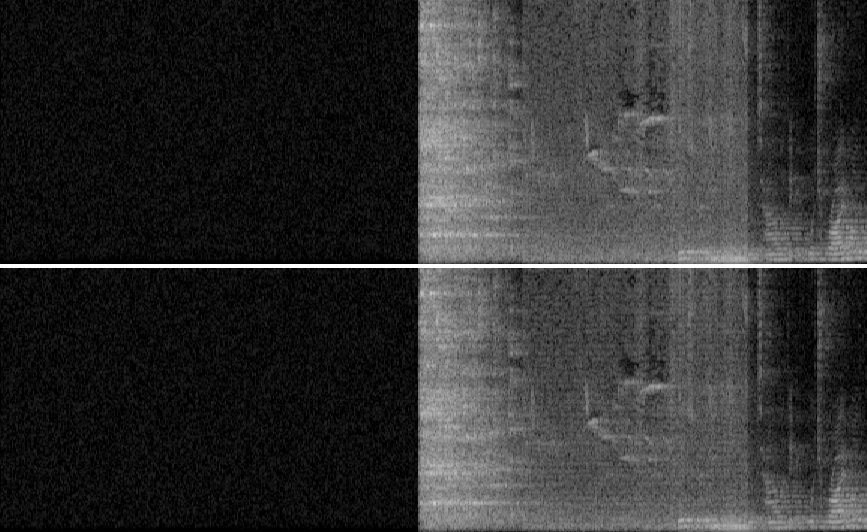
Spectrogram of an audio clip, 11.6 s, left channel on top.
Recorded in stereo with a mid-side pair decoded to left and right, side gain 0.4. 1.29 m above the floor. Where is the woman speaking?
15° left, 2.5 m.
